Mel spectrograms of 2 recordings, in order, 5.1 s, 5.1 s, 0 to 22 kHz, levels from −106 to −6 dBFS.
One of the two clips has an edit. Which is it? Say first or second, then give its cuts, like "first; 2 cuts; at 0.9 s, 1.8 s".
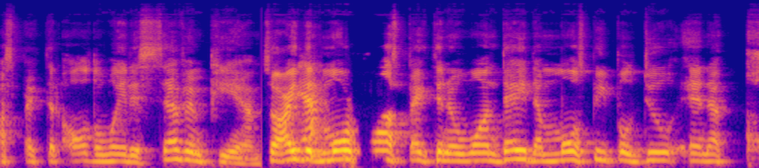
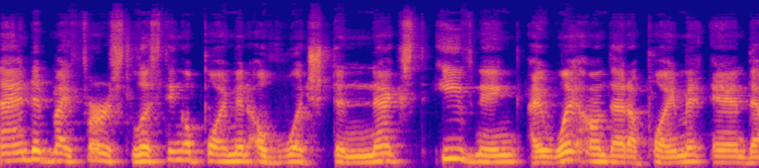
first; 1 cut; at 1.7 s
